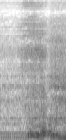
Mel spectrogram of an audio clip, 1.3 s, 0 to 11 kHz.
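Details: Carbureted car engine after carb tuning only, no overhaul, vacuum up from about 10 to 15-plus: even engine note that picks up smoothly and builds without stumbling or misses; running clean.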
